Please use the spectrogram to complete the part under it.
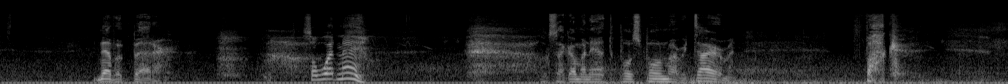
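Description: A middle-aged man answers in a tired voice.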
